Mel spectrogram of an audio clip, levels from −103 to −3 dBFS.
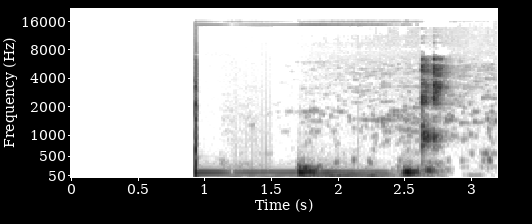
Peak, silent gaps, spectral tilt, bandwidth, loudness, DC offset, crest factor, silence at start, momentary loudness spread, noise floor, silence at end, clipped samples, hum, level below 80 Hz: -2 dBFS; none; -4 dB/octave; 15.5 kHz; -23 LUFS; under 0.1%; 26 dB; 0.9 s; 23 LU; -47 dBFS; 0.35 s; under 0.1%; none; -46 dBFS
